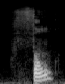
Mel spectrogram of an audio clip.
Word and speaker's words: font: And ils, plural, font, final T not pronounced, font, elles font.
